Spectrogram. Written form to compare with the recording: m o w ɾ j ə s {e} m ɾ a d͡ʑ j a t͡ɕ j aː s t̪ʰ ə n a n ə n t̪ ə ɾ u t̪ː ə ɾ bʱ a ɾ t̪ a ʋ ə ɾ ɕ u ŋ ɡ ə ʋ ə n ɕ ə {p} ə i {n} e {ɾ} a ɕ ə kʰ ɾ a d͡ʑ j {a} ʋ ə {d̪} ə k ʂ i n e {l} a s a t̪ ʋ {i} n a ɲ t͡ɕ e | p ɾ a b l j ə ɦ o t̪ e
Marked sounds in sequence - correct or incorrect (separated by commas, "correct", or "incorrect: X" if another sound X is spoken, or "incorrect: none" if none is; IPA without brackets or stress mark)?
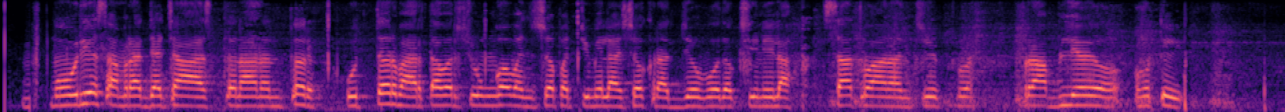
incorrect: a, correct, incorrect: m, incorrect: l, incorrect: ə, correct, correct, incorrect: a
